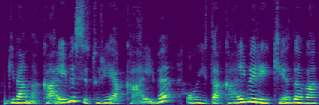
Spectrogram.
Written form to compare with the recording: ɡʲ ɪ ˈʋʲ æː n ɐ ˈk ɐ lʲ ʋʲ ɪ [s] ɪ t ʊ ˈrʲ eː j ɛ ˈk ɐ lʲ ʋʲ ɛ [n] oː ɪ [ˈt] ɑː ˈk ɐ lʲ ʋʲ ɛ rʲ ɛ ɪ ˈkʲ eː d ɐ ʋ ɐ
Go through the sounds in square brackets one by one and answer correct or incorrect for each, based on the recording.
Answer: correct, incorrect, correct

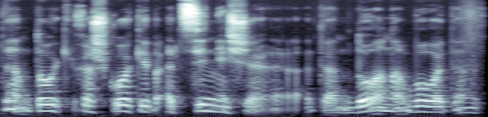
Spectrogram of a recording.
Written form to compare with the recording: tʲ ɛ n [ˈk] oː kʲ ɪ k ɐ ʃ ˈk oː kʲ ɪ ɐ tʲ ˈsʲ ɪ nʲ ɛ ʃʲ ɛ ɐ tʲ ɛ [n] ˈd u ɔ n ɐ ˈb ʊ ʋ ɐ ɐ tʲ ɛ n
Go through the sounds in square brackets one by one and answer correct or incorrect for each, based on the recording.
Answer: incorrect, correct

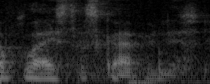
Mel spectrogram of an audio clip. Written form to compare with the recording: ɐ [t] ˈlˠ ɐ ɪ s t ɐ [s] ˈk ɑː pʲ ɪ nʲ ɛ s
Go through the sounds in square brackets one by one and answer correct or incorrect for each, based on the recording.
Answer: incorrect, correct

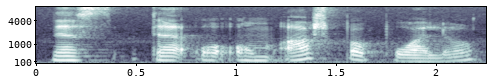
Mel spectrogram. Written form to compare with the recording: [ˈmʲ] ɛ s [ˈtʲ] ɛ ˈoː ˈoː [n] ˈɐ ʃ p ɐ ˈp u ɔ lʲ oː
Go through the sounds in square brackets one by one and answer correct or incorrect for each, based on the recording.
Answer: incorrect, correct, incorrect

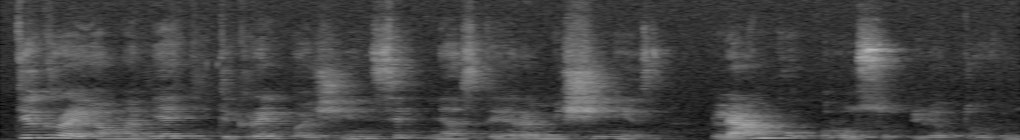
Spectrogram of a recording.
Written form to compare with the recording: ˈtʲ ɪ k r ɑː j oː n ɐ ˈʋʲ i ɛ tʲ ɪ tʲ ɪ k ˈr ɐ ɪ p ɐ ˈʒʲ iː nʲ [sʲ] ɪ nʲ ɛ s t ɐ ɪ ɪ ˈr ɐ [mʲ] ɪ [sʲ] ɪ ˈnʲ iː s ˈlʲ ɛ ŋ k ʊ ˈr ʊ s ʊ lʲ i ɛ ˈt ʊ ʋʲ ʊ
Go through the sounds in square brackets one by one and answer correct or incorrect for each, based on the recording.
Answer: correct, correct, incorrect

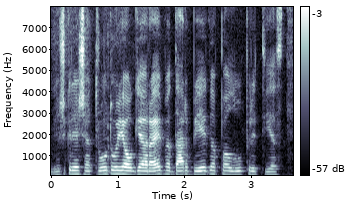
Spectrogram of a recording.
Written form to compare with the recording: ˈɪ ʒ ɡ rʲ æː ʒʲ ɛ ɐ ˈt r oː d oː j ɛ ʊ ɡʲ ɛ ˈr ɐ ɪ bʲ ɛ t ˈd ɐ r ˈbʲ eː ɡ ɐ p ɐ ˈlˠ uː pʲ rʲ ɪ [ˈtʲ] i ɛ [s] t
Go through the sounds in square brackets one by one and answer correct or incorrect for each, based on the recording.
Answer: correct, correct

